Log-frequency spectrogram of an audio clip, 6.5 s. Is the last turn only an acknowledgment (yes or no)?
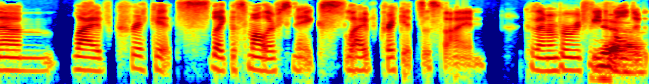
yes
